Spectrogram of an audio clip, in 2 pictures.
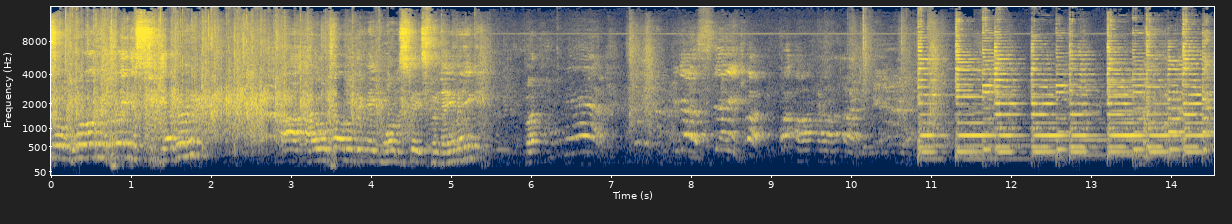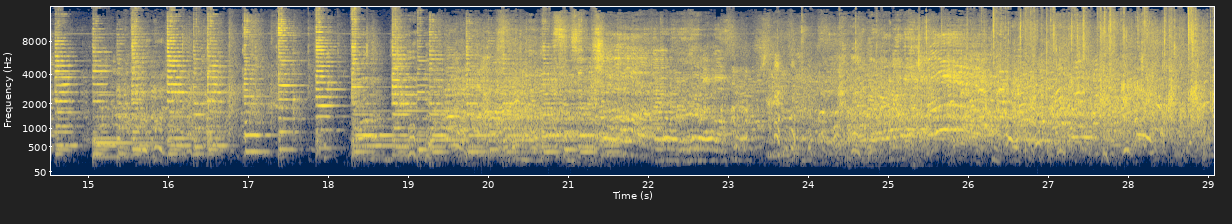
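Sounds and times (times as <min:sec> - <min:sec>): ukuleles strumming: 0:10.1 - 0:24.7.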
